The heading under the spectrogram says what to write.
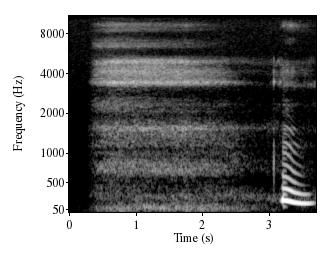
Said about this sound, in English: So just breathing in and out through the nose, hand to your heart center, feeling into this moment.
